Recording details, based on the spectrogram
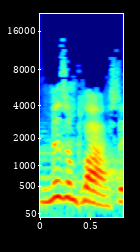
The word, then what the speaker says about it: mise en place: Pronounced mise en place.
